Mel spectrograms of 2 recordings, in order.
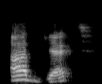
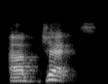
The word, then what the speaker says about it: object: So when it is used as a verb, stress is on the second syllable. When used as a noun, stress is on the first syllable.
